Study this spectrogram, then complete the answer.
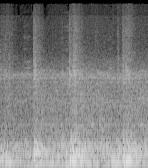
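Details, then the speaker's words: Mazda Miata four-cylinder with aftermarket exhaust, slightly louder than stock, at idle after startup: even, steady low burble with light throttle blips, no knocks or misses; healthy engine. "So when you start the car up, nice and quiet. Mine has an aftermarket exhaust on it."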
